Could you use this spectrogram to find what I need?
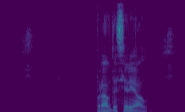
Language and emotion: Russian, neutral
